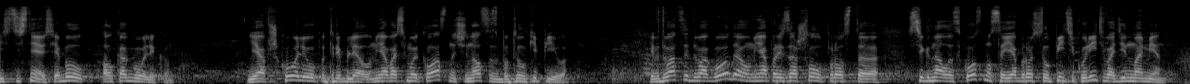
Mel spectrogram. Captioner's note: speaking russian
